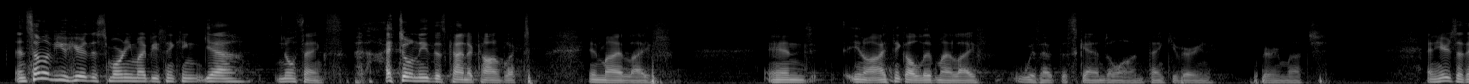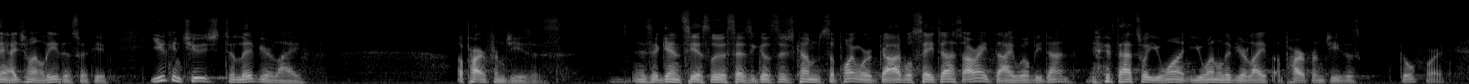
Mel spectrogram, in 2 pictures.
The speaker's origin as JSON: {"language": "English", "region": "Ontario", "country": "Canada", "also_born_or_lived": "Vancouver", "moved": "as an adult", "said": "I'm from Ontario o-, originally"}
